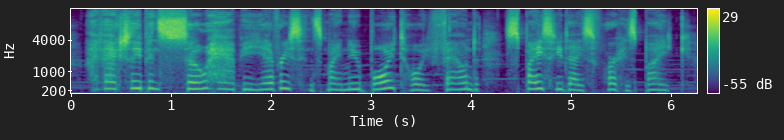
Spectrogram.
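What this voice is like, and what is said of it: Silly put-on female voice. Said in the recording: “do the silliest female voice ... will be Barb”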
